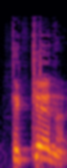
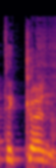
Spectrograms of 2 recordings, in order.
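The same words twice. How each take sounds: First: The second syllable sounds like the name Ken. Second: The second syllable does not sound like Ken. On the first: The speaker calls it right. "C'était Ken" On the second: The speaker calls it wrong. "et pas Tekken"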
